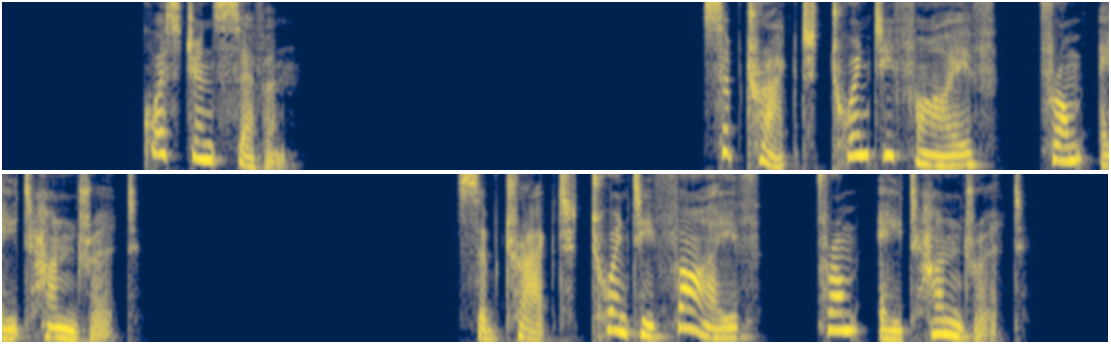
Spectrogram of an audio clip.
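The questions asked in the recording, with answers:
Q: Subtract 25 from 800.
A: 775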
